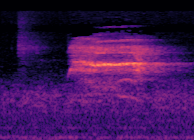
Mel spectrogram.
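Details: Great horned owl in Western Washington screeching once: a brief faint high hiss first, then a drawn-out raspy screech about half a second long with a thin tonal line through it, fading at the end.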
